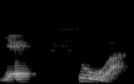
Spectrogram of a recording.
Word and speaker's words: Yeshua: En el idioma arameo, al igual que en el idioma hebreo, no existe la pronunciación J, sino que se pronuncia como y. El nombre de Jesús era Yeshua.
